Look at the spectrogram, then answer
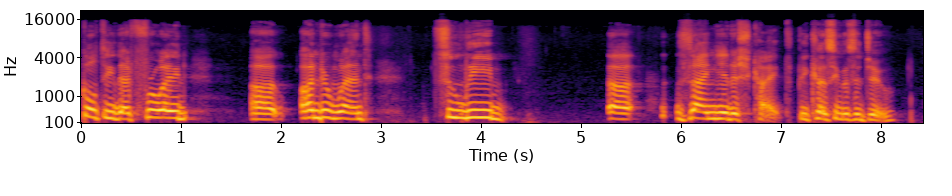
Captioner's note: yiddish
